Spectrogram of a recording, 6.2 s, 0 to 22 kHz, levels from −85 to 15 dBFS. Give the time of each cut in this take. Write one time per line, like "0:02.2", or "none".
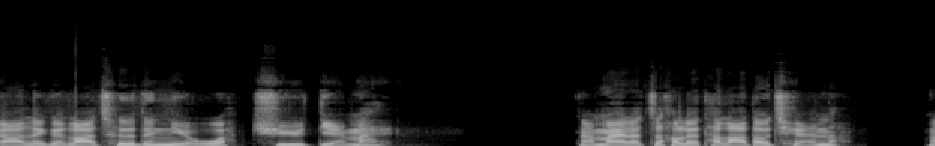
none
